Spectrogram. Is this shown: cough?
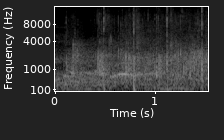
no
